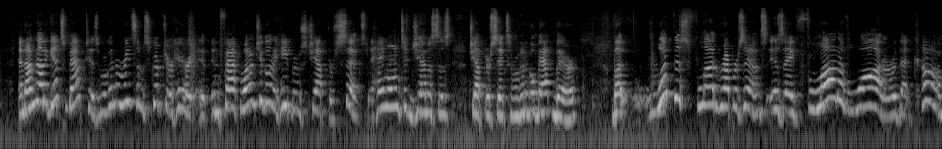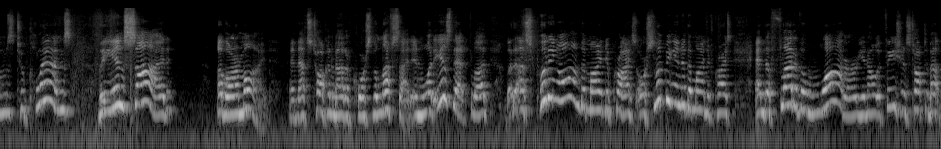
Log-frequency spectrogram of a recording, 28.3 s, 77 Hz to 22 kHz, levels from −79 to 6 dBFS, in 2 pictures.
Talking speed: 200 wpm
